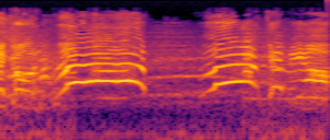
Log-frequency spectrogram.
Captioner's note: screams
